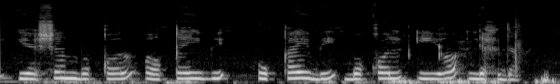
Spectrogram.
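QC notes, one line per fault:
5.09 s, compressed frames skipped: a jump near the end of the speech, where the audio lurches forward by about 20 ms instead of running on smoothly. One or more whole compressed frames never reached playback, either missing from the stream or discarded by the decoder as corrupt, so the sound jumps ahead.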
